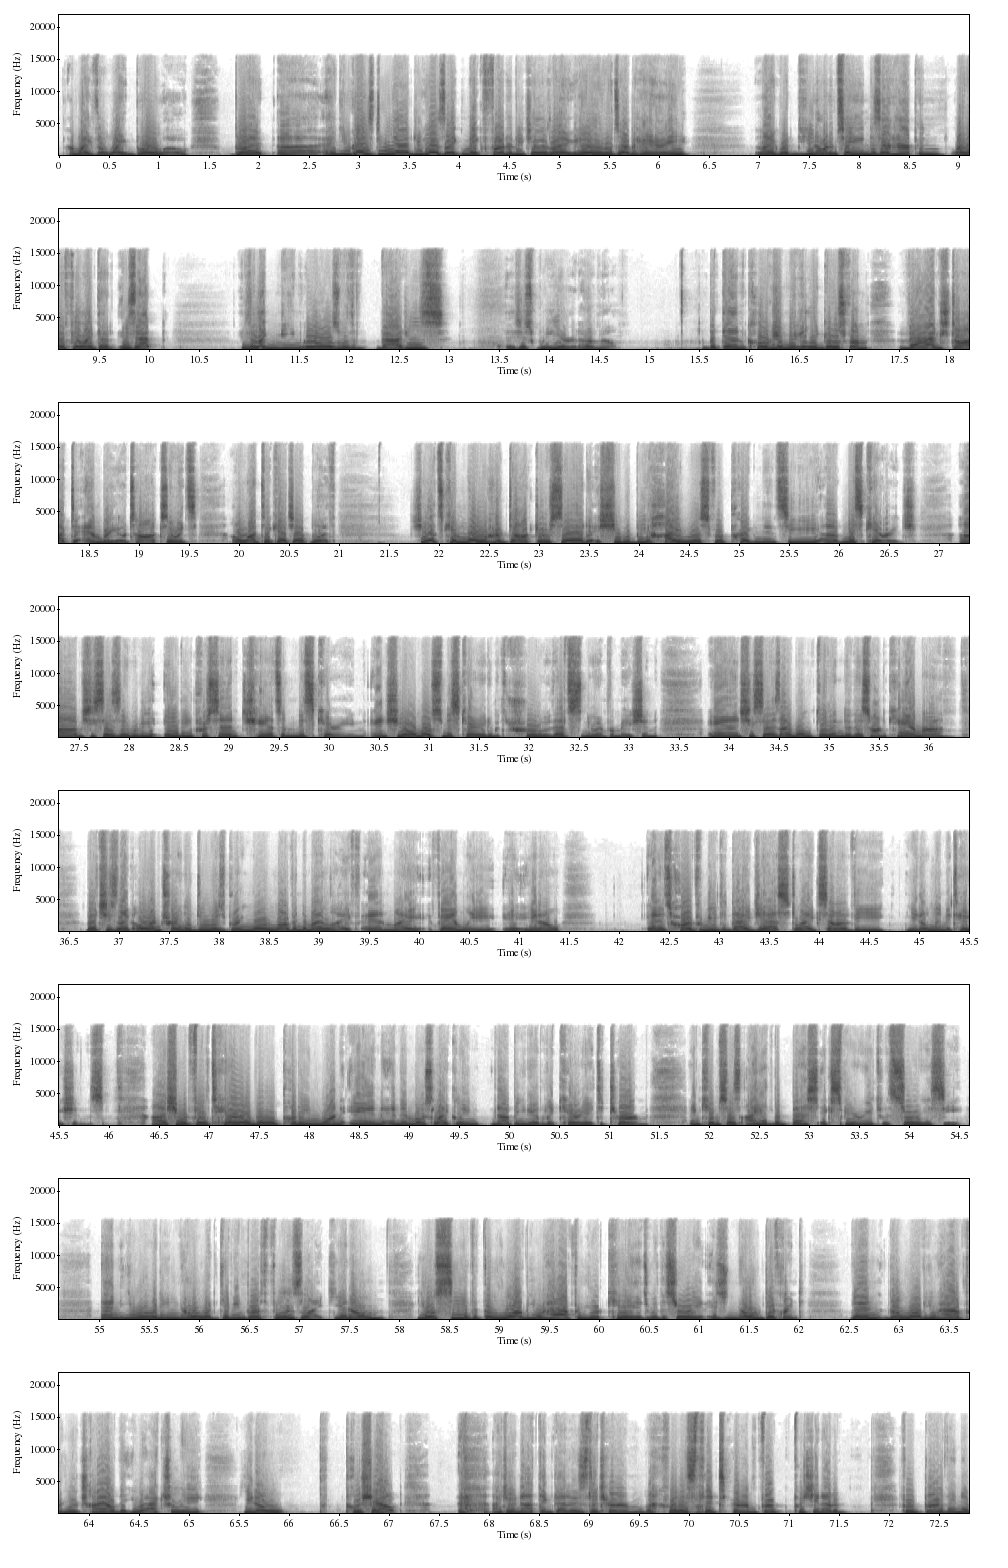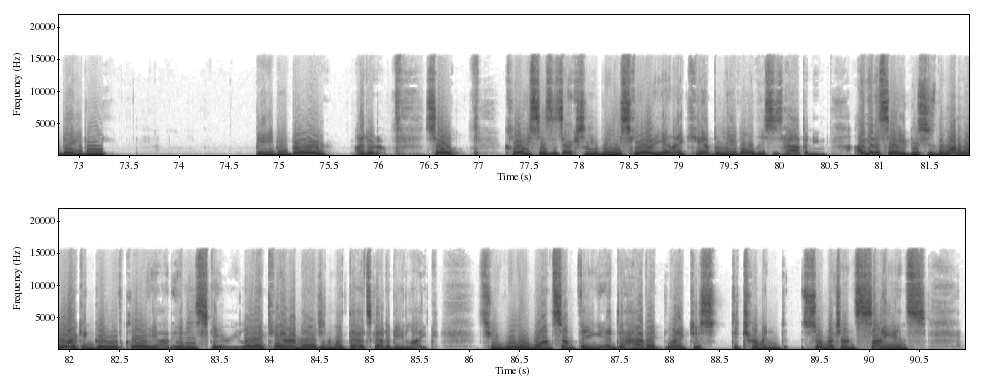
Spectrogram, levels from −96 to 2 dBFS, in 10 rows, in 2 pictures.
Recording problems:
distortion; heavy; 26% of the sound clipped

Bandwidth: 15.5 kHz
